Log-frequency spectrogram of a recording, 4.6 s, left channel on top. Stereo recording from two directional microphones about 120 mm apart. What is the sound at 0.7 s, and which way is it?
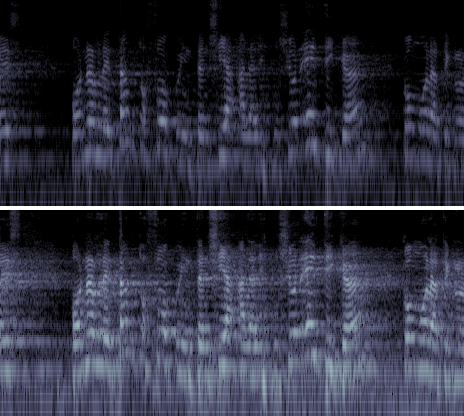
A man's voice, 45° right (ahead or behind).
